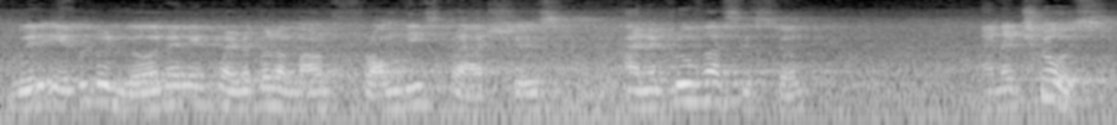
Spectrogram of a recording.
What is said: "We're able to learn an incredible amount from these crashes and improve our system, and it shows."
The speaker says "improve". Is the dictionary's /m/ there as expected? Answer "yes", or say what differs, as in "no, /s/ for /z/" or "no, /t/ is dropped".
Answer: no, /m/ is dropped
